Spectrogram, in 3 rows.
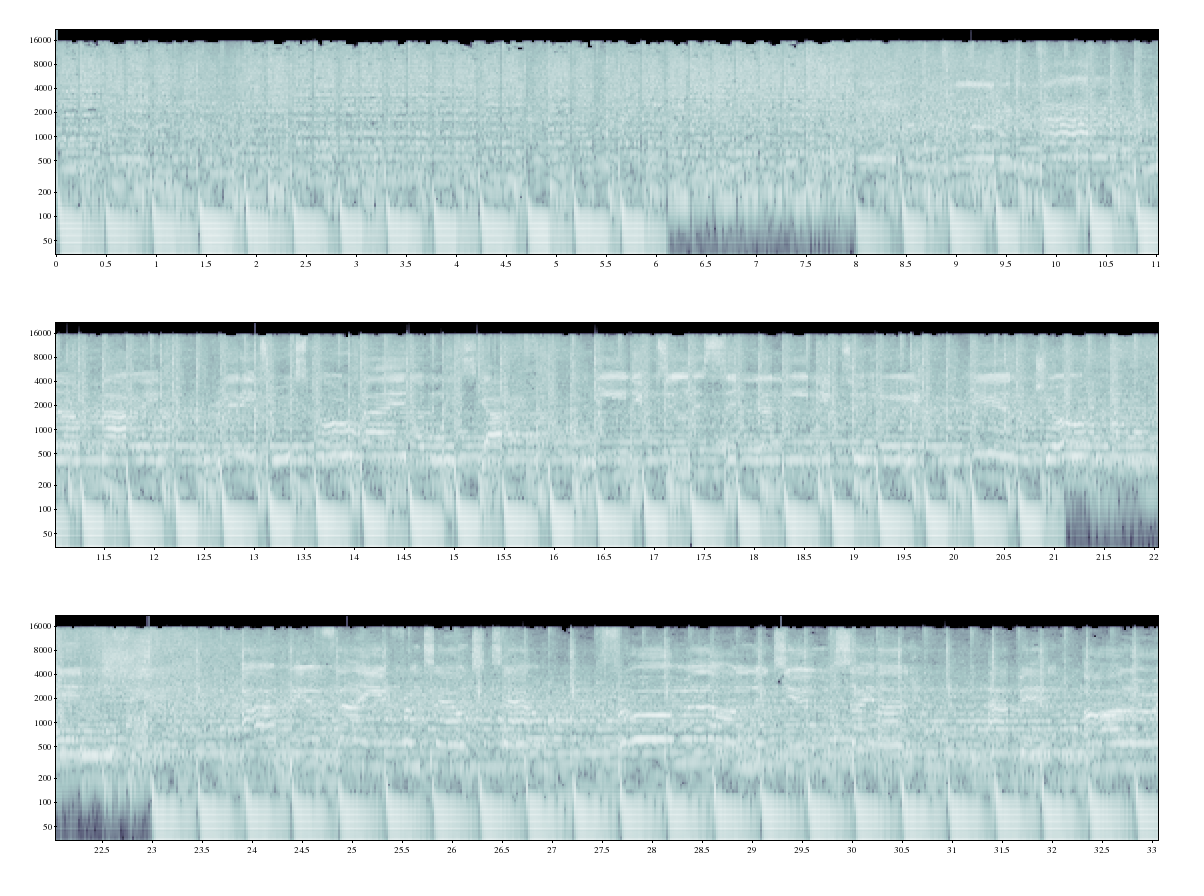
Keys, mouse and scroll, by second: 1.9-2.7 alt+scroll up 3, 3.5 click, 4.8 Down, 6.2 click, 6.3 Down, 7.3 Up, 8.5 click, 15.1 alt+shift+click, 16.1-16.7 alt+scroll up 2, 16.9 click, 19.7 click, 20.5-21.0 alt+scroll down 2, 21.0 space, 21.0 click, 22.5 click, 23.6 click, 24.0 space, 25.0 click, 26.0 click, 26.3 alt+scroll up 1, 26.4 click, 26.9 click, 27.1 alt+scroll down 1, 27.3 space, 27.3 click, 27.4 space, 27.5-28.2 alt+scroll up 5, 27.9 space, 28.2 click, 30.4 space, 30.4 click, 30.5 space, 30.9 click, 32.1 alt+click.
